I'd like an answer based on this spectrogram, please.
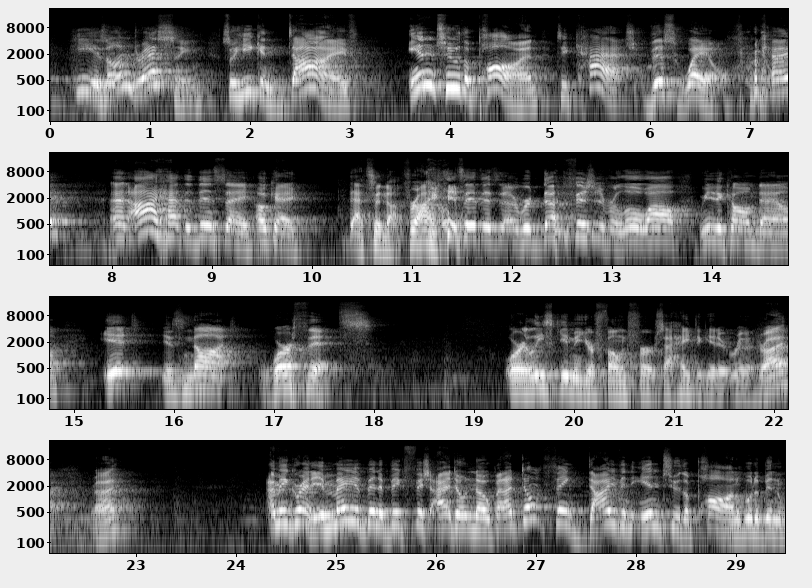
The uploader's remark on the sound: Sermon preached at Greenup Fork Baptist Church on April 25, 2022 during morning worship as part of their 200 anniversary celebration.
